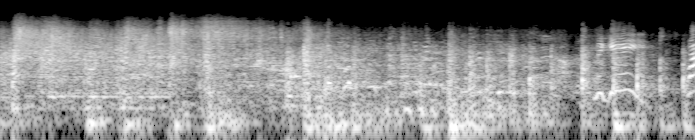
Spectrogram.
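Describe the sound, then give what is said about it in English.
Someone in a bathrobe tumbles to the floor with a heavy thud after shutting the refrigerator door on the bathrobe's tassel and walking away, landing on eggs, surrounded by a busy jumble of clattering, scuffling knocks and sharp impacts, while voices cry out over the commotion. “I got thrown, that's all.”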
